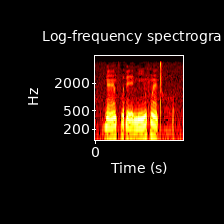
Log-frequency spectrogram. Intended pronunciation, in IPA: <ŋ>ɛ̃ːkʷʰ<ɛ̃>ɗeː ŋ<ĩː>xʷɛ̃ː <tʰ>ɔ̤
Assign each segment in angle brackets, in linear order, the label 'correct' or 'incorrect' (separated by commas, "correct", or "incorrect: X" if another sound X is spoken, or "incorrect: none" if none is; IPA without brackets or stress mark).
incorrect: ɠ, incorrect: ɛ, correct, correct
